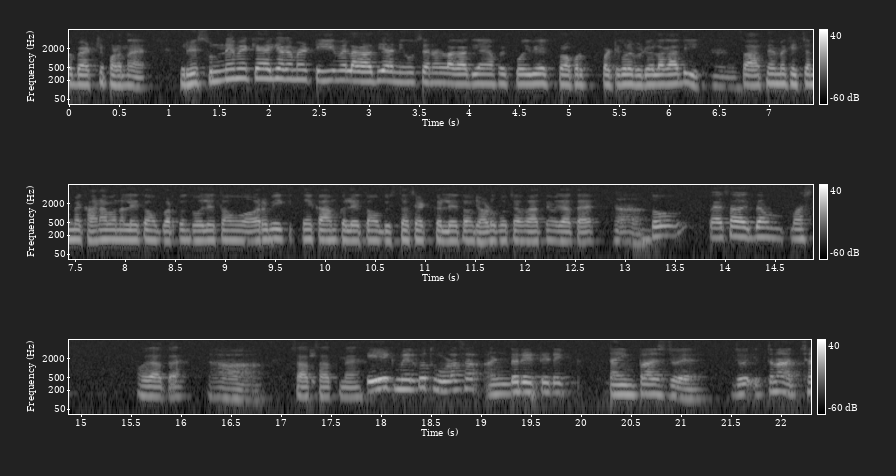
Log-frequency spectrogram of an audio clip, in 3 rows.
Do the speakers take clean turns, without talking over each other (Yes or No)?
Yes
